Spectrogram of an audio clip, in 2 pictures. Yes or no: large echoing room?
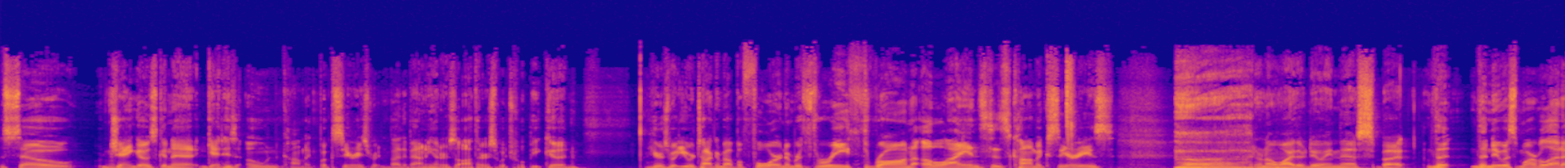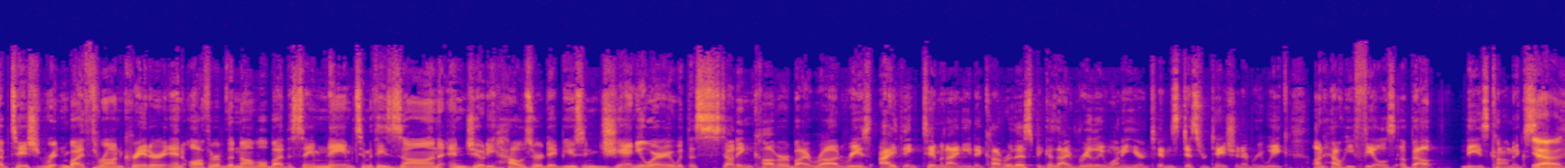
no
